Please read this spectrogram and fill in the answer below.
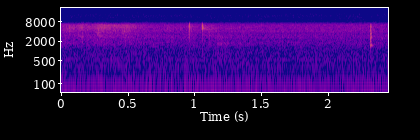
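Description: Near silence with low room hum, and two faint clicks close together about a second in, from a computer mouse as the shared document is scrolled.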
